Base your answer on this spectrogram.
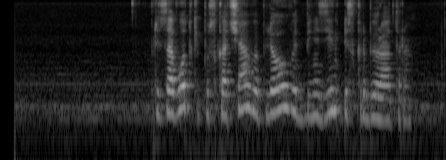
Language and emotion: Russian, neutral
